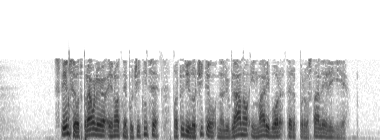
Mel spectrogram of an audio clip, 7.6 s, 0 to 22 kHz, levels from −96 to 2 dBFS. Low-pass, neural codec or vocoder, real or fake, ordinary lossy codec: 19.8 kHz; none; real; AAC, 16 kbps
